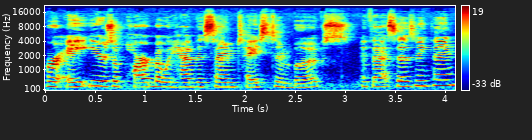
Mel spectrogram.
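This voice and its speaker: A woman's fairly high, monotone voice with flat intonation, in a room with audible echo. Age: 20s. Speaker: vlogger. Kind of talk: casual chat. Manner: halting.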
